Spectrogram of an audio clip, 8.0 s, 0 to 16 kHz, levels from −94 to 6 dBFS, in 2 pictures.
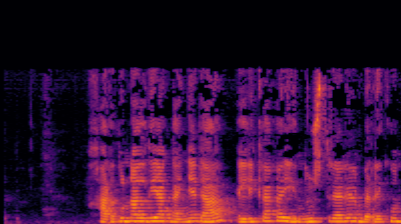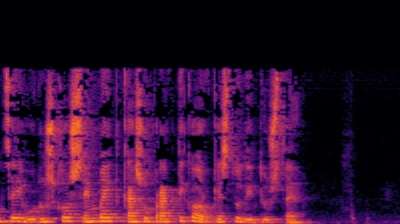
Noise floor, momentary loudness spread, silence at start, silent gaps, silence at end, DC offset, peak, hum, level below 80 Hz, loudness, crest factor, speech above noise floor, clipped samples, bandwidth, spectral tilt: -59 dBFS; 6 LU; 0.9 s; none; 0.9 s; under 0.1%; -4 dBFS; none; -60 dBFS; -20 LUFS; 18 dB; 39 dB; under 0.1%; 11.5 kHz; -3.5 dB/octave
